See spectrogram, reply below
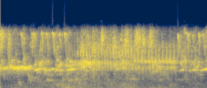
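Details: Loud canary song: a thin high whistle opens into a tight, fast trill and bubbling, buzzy rolls, with another bright whistled note closing the unbroken phrase.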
